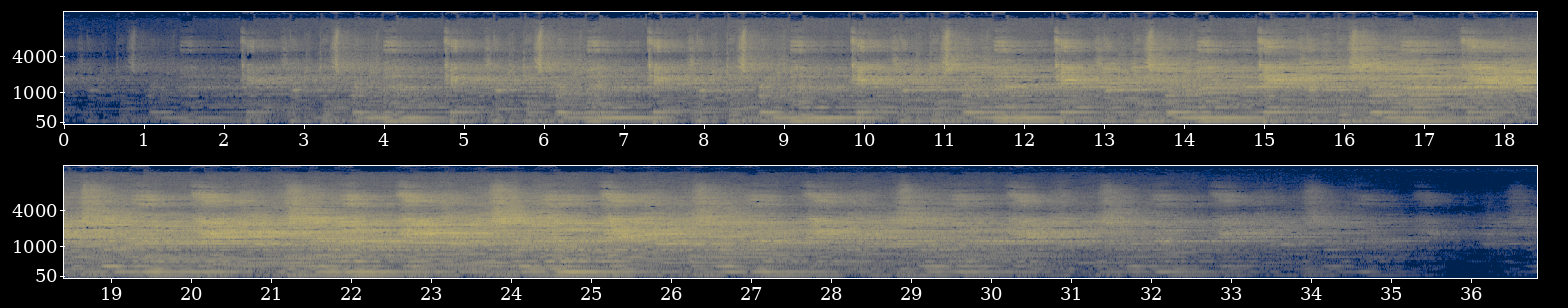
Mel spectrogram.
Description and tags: "Kings and desperate men". Part of my "Death be not proud" sample pack which uses words from the poem by John Donne to explore the boundaries between words, music, and rhythm. Read by Peter Yearsley of Librivox.
ambience, electro, electronic, music, poetry, processed, synth, voice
